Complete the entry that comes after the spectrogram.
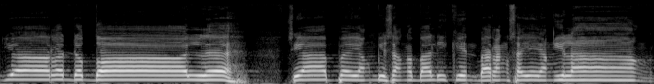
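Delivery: long-drawn, high loud wail; acted full-voiced public cry. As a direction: call out slowly like a street crier, stretching the vowels. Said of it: "dia teriak ngejerit".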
